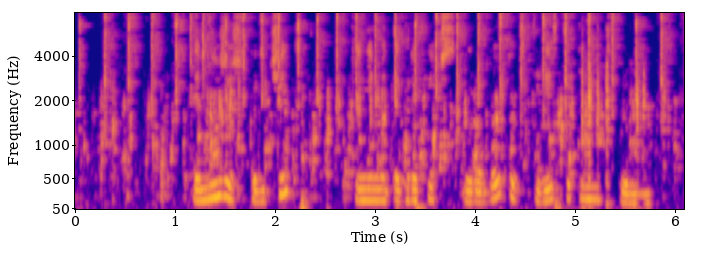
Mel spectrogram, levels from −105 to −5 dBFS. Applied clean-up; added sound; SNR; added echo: classical method Wiener filter.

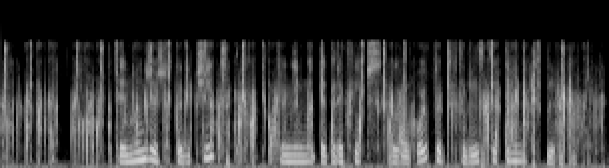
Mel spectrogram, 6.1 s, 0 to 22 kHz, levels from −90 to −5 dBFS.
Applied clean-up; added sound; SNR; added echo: neural diffusion model UNIVERSE++.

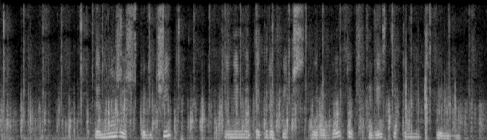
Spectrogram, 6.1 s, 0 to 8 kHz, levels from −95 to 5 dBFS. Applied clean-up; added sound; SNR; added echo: neural mask model RNNoise.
